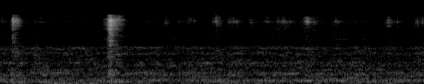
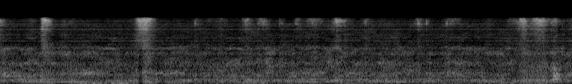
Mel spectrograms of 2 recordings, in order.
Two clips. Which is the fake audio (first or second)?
second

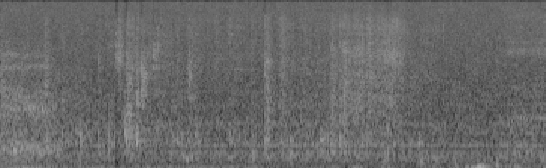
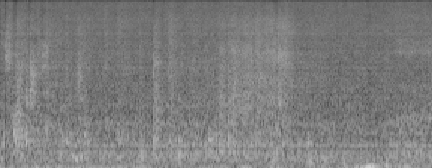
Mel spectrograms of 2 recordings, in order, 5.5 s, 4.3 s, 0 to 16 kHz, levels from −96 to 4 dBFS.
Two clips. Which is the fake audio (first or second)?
second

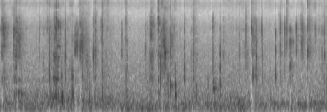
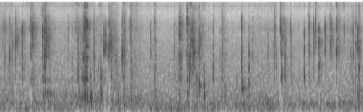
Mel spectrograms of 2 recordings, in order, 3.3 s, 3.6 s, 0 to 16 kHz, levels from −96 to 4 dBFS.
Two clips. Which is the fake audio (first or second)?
second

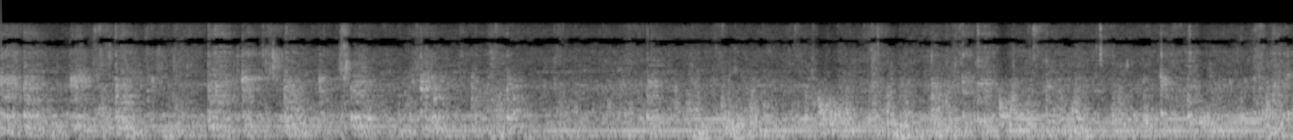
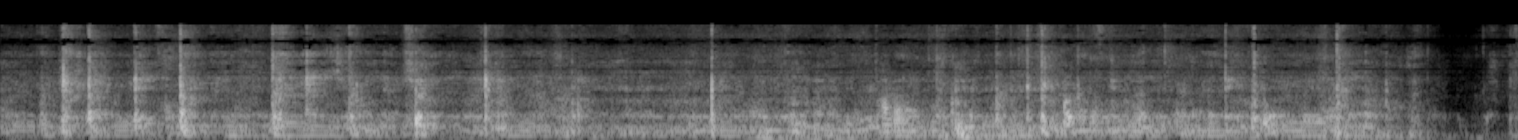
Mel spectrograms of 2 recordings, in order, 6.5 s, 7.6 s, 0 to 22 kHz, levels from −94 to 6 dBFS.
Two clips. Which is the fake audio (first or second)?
second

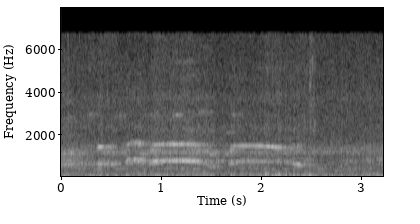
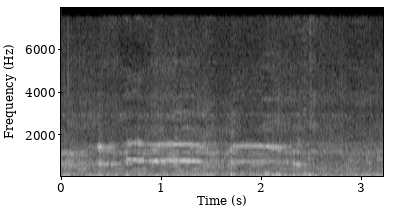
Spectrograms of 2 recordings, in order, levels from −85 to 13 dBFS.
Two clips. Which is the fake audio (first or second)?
second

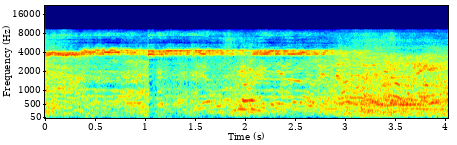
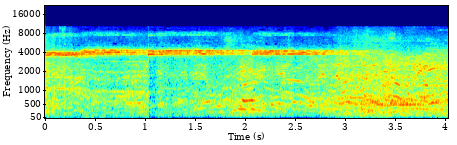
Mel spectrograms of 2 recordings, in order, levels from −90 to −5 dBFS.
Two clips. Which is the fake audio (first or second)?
first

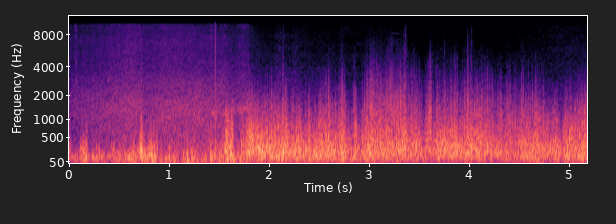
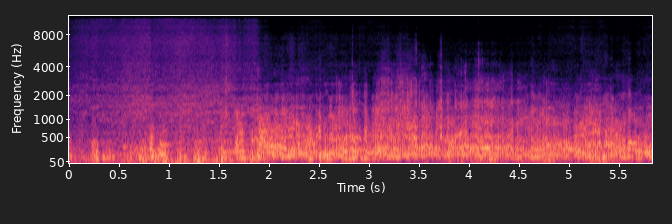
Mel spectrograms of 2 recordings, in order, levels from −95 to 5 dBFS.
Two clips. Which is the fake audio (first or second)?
second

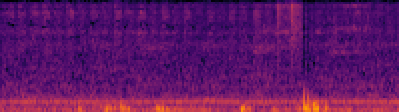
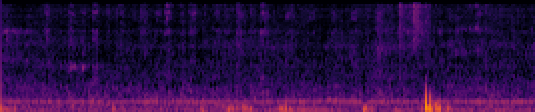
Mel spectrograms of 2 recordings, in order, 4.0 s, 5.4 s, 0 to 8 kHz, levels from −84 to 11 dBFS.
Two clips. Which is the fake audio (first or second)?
second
